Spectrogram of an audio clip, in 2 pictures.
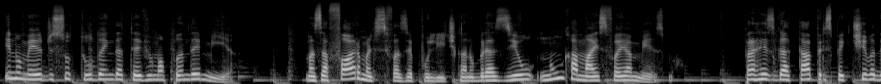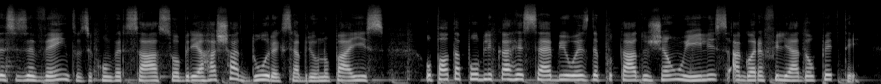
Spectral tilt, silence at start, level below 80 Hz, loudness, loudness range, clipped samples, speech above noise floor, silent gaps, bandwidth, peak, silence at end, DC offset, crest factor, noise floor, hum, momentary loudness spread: -5.5 dB/octave; 0.05 s; -50 dBFS; -22 LUFS; 2 LU; under 0.1%; 21 dB; none; 18 kHz; -6 dBFS; 0.25 s; under 0.1%; 14 dB; -42 dBFS; none; 8 LU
